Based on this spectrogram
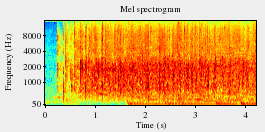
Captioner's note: audience applauds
